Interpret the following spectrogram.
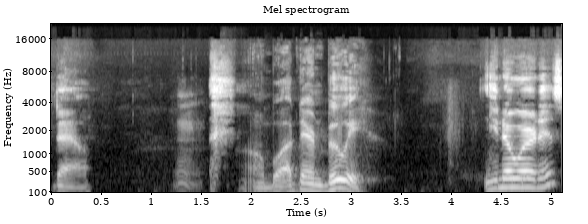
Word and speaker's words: Bowie: boy out there in Buoy you know where it is is it near Dallas oh everybody know where buoy is you don't pronounce it Bowie okay well buoy knife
